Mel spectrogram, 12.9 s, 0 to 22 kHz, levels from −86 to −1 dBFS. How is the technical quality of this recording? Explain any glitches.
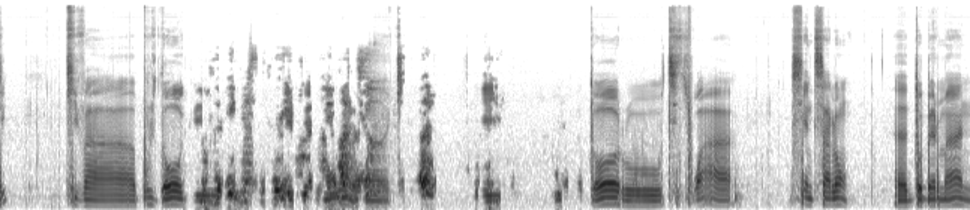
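Not great: there's an echo-canceller tangle between about 2.5 and 7.8 s.

Speech suppressed in double talk at 2.52–3.04, 3.75–4.87, 5.28–6.72 and 7.36–7.8 s: the talker dips by roughly 20 to 40 dB, likely because the canceller ducked everything during overlap.

The other side's voice leaks through from 2.68 to 5.24 s and at 5.61–5.8 s, around 5 dB louder than the talker, then faintly at 6.49–6.91 s. That's likely uncancelled loudspeaker echo.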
